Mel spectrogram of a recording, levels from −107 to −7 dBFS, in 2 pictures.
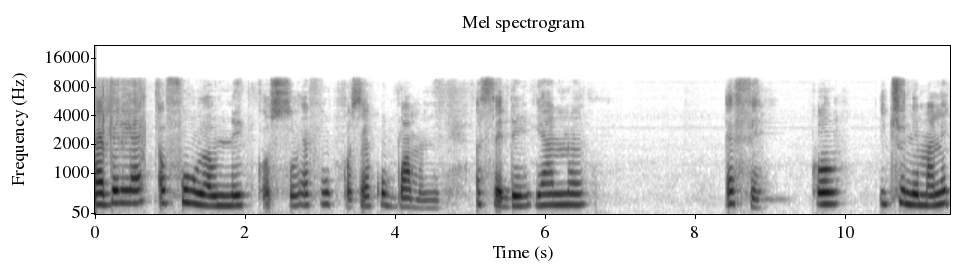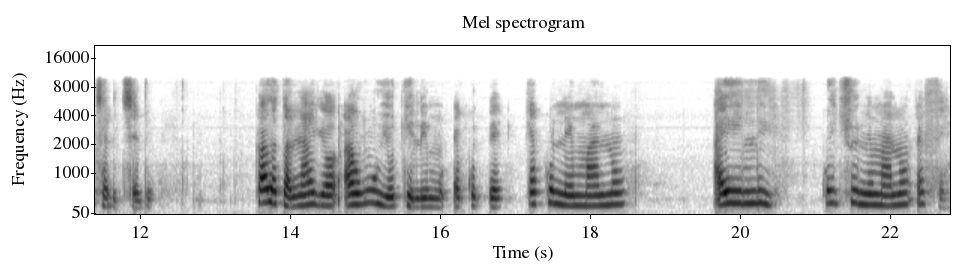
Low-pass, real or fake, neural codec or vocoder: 9.9 kHz; fake; codec, 24 kHz, 6 kbps, HILCodec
